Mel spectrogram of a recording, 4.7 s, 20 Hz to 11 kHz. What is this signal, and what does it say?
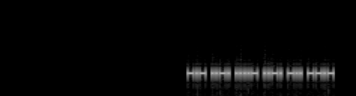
Morse code, heard as a keyed tone, about 46 wpm, 700 Hz. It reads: KF4FDQ
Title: USA Call Signs - 6 Characters - Repeated 3x - 45wpm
